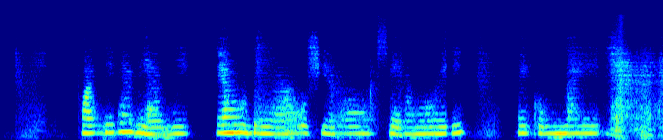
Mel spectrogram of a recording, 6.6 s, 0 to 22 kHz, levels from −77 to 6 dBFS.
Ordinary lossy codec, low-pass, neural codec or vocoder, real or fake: none; 14.4 kHz; codec, 44.1 kHz, 0.9 kbps, DAC; fake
